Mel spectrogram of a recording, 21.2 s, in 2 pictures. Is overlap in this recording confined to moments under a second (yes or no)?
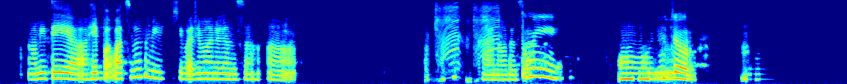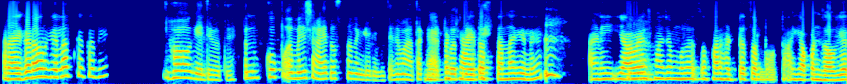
yes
